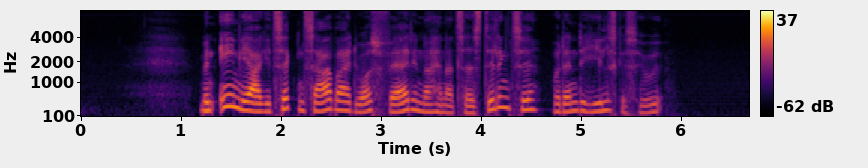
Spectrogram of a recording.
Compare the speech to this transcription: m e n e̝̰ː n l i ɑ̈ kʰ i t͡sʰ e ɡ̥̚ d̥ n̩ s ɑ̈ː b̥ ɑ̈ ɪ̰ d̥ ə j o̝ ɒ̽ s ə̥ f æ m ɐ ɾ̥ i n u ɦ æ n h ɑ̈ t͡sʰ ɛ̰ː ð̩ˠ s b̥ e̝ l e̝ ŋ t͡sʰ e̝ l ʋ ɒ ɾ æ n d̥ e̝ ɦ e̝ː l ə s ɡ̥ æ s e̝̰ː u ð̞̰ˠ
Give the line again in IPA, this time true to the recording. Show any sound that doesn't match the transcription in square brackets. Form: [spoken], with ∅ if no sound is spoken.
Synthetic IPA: m e n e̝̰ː n l i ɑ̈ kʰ i t͡sʰ e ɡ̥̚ d̥ n̩ s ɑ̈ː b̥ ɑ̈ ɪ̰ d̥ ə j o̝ ɒ̽ s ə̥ f æ [∅] ɐ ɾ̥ i n [ɒ] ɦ æ n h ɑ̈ t͡sʰ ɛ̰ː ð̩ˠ s [d̥] e̝ l e̝ ŋ t͡sʰ e̝ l ʋ ɒ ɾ æ n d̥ e̝ ɦ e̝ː l ə s ɡ̥ æ s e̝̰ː u ð̞̰ˠ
